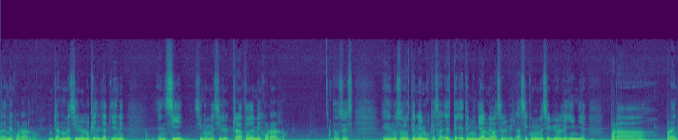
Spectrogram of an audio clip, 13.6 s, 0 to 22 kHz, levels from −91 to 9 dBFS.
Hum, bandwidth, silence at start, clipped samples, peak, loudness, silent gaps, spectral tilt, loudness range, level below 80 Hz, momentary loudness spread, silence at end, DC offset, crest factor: none; 14.5 kHz; 0 s; under 0.1%; -4 dBFS; -20 LUFS; none; -7 dB/octave; 4 LU; -34 dBFS; 17 LU; 0 s; under 0.1%; 16 dB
